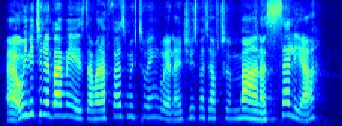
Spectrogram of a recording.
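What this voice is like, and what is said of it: French accent. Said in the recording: “accent that you're hearing is going to stay on the whole time ... This accent is from France”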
